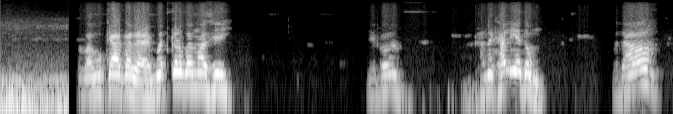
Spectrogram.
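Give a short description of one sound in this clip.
A man speaks close by with animation, in short bursts.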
